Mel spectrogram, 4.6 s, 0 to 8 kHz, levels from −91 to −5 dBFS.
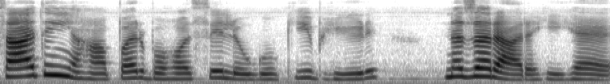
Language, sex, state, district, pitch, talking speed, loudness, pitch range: Hindi, male, Chhattisgarh, Raipur, 200 Hz, 170 wpm, -19 LUFS, 185-245 Hz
